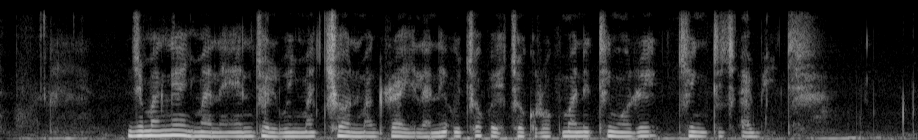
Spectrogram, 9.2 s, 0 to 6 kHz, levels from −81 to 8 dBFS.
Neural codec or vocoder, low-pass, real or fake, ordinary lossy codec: vocoder, 44.1 kHz, 80 mel bands, Vocos; 5.4 kHz; fake; none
